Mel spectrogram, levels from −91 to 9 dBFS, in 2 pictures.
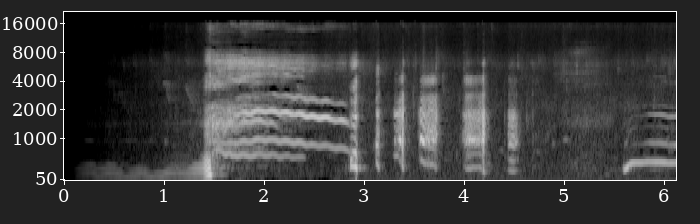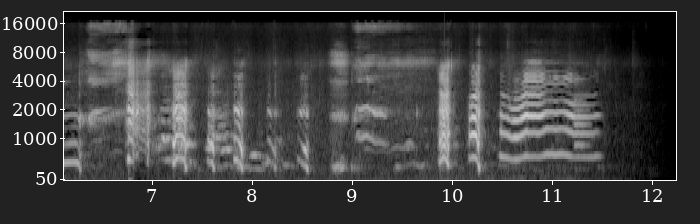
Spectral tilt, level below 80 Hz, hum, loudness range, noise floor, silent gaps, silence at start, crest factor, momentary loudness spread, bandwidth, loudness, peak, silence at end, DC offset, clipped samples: -1.5 dB/octave; -60 dBFS; none; 6 LU; -67 dBFS; none; 1.25 s; 22 dB; 15 LU; 16.5 kHz; -18 LUFS; 0 dBFS; 0.75 s; under 0.1%; under 0.1%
